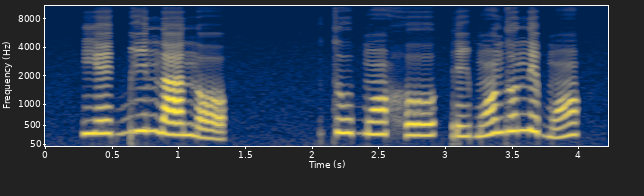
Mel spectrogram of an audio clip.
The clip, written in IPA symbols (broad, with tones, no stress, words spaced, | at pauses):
je˧ ɡ͡bi˦na˧nɔ˨ | tu˧bɔ̃˧ho˧ | ɾi˨ bɔ̃˨˦do˦ne˦˨ bɔ̃˨˦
